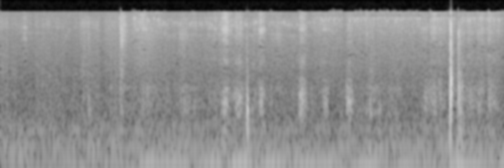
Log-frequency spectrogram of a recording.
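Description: Yellow wooden pencil scratching on lined paper in short strokes, with a few light taps and a sharp click about two-thirds of the way through, the loudest sound here.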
